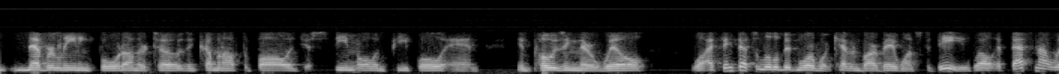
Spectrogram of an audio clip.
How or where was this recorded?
phone line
